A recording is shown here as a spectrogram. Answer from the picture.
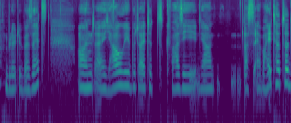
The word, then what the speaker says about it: Yaoi: Ja, richtig, Yaoi.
